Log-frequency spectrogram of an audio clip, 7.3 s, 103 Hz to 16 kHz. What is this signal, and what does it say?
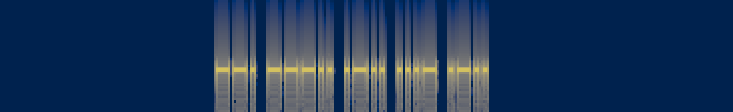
Morse code, heard as a keyed tone, about 28 wpm, 700 Hz. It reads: G8LVL
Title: DXCC-100 Call Signs - 5 Characters - Repeated 3x - 28wpm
